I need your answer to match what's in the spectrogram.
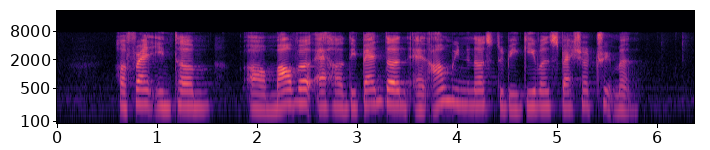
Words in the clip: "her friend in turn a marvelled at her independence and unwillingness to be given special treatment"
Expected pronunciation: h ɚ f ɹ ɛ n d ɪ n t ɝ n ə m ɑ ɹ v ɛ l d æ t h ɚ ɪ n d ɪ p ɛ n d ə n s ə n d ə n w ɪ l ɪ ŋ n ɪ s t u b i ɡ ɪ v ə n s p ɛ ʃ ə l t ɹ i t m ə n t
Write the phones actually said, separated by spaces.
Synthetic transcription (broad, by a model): h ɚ f ɹ ɛ n d ɪ n t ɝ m ə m ɑ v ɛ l ɛ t h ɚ d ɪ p ɛ n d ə n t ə n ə n w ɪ n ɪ n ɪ s t u b i ɡ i v ə n s p ɛ ʃ ə l t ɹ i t m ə n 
